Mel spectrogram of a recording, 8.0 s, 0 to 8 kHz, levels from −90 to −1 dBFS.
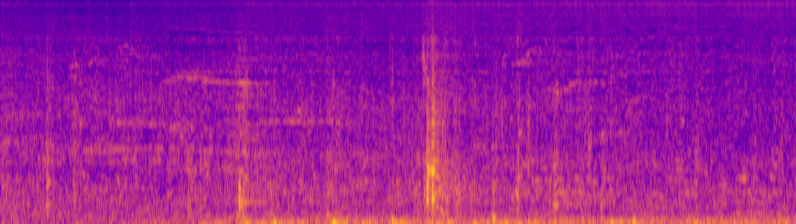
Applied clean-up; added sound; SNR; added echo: neural mask model DeepFilterNet 3.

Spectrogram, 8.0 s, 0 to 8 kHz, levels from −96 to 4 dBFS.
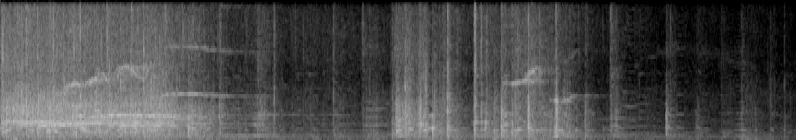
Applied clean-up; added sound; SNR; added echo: neural mask model RNNoise.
